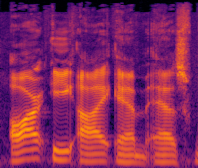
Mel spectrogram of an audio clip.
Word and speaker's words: Reims: I love talking about it because the main headquarters of the Champagne region is a city called Reims, which is pronounced by French people as yeah, the clear your throat city.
